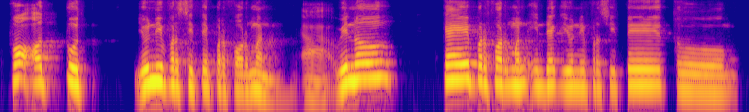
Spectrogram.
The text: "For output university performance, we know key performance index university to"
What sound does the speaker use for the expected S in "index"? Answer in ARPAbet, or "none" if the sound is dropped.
none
